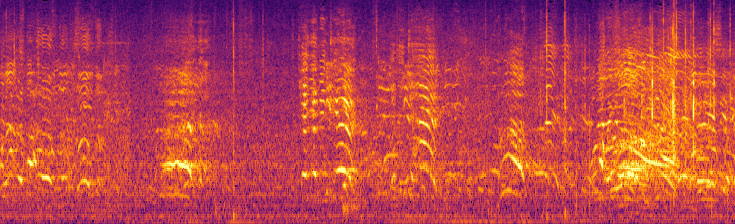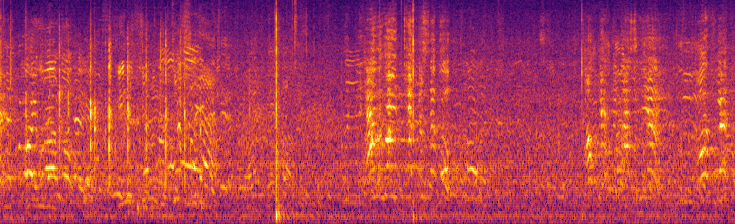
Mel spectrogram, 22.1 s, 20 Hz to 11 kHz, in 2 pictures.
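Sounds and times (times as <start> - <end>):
players shouting: 2.3 - 3.4, 7.4 - 12.1.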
